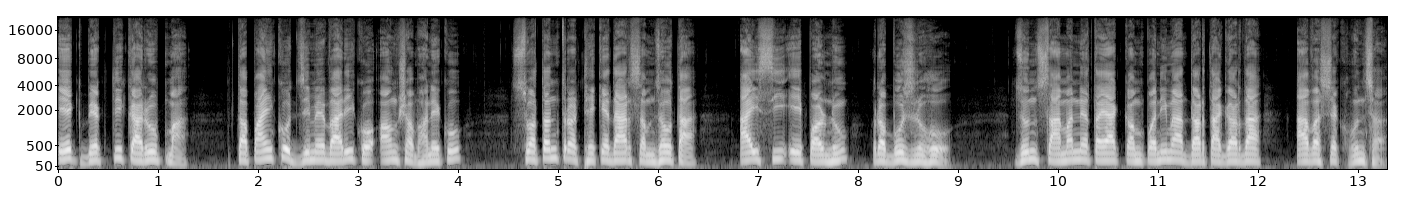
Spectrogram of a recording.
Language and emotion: Nepali, neutral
